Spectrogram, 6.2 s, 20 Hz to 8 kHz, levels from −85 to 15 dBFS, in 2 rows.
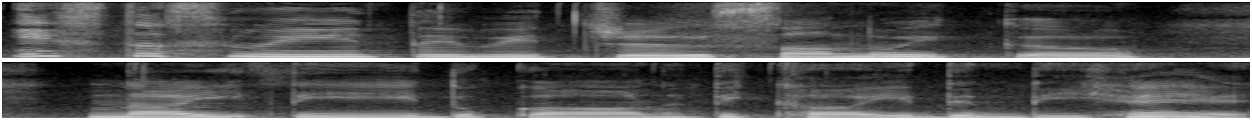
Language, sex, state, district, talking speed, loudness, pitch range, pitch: Punjabi, female, Punjab, Kapurthala, 115 wpm, -13 LUFS, 215-265 Hz, 235 Hz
